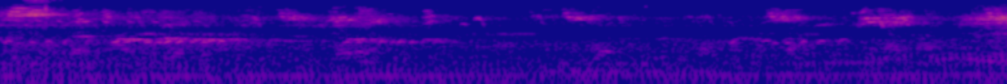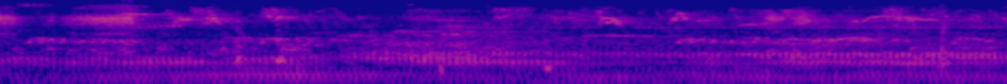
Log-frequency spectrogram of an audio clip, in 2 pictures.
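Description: Faint scattered birdsong: many short chirps and warbling calls from several birds, with no single call standing out.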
